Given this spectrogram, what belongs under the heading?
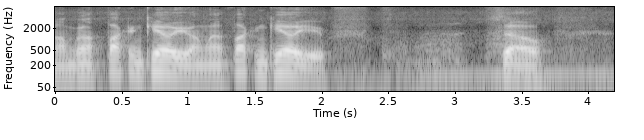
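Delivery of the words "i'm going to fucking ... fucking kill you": ordinary talk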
